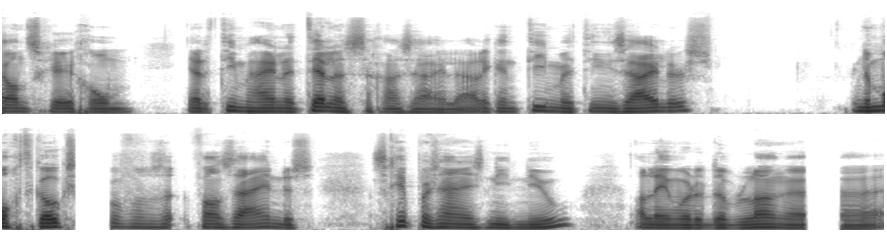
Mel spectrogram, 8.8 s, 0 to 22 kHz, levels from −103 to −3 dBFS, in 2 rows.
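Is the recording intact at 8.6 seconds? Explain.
No, 8.6 s falls right at the tail of a gap in this speech clip. From about 8.41 to 8.61 s there's AAC frame loss with muting: a run of coded frames never reached the decoder, and it filled them with a zeroed spectrum. The overlapping windows fade the sound down into that roughly 0.2 s silence and back up out of it, a length that fits around nine lost frames. It's a soft-edged hole.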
